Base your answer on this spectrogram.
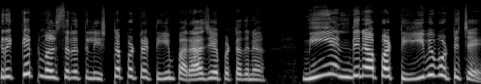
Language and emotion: Malayalam, angry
